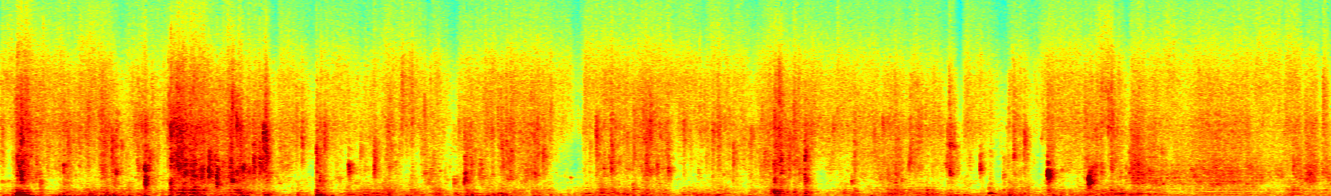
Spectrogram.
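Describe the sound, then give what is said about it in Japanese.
Warm water pours steadily to rinse thick, fluffy shampoo lather off a person being washed, a continuous rushing hiss with small splashy surges throughout and no voices. “さっきまであんなに泡がモコモコだったのに一気に流されてく。”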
